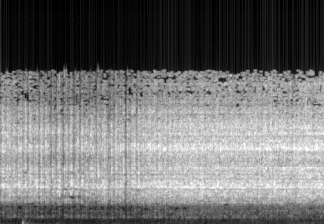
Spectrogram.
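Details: Steady shrill rattling buzz from a Central American rattlesnake (Crotalus basiliscus) kept in a terrarium, slightly uneven at first, then smooth and loud from about two seconds on, with a brief low thump early.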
